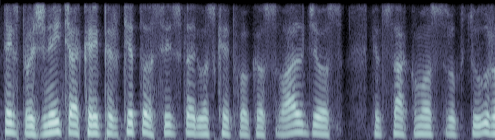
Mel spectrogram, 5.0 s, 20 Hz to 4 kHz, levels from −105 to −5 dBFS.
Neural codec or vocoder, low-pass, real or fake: codec, 16 kHz in and 24 kHz out, 0.6 kbps, FocalCodec, streaming, 4096 codes; 3.6 kHz; fake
